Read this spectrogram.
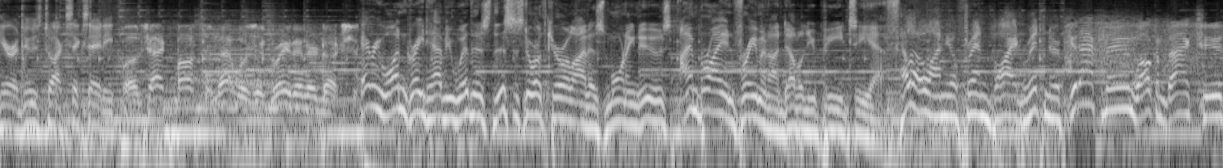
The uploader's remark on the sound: broadcasting live from the NC Pet Expo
